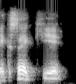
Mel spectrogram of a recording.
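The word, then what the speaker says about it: exequiae: La palabra exequias, usada siempre en plural proviene de una palabra latina que se pronuncia de modo semejante, exequie, y significa primero el cortejo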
